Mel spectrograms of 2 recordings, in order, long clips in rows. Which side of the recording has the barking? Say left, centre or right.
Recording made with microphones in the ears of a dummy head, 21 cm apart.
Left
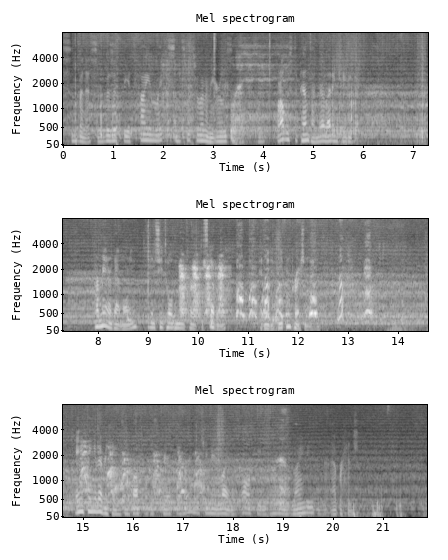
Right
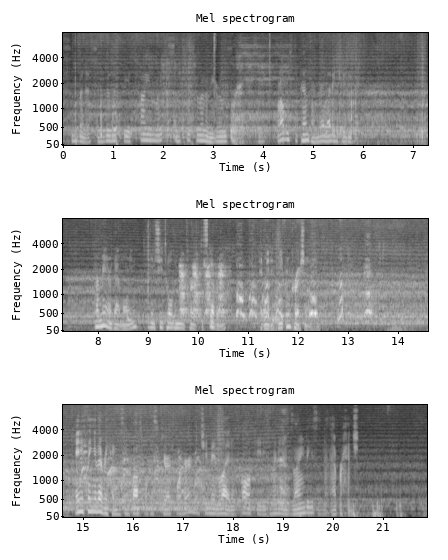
left.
